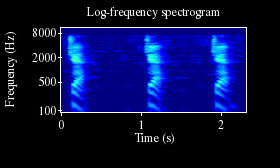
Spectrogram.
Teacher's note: seperti ini Hai dengan fathah dibaca aja huruf j ini ya dikeluarkan dengan menyentuhkan tengah-tengah lidah dengan langit-langit · sifat yang dimiliki oleh huruf ja ini adalah tidak boleh mengalir nafas ya, atau disebut dengan al-jahr ya.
